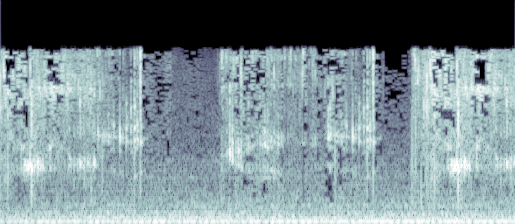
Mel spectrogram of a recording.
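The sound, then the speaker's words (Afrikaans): White wine pours into a glass in three gurgling bursts separated by short pauses, clear with a faint low hum underneath and no voices. “Ek weet is laat, maar ek is seker jy sal nie 'n glasie witwyn weier nie.”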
